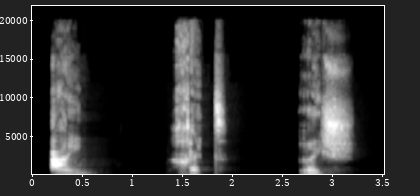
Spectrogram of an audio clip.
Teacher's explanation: 3 of these letters are pronounced deep in the throat. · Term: guttural letters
